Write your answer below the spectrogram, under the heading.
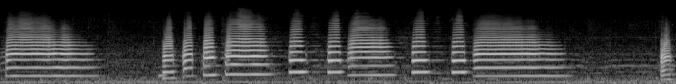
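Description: Trumpet playing a fanfare-like call in three phrases. Each phrase is a quick run of short notes closing on a long held note, with brief pauses between them, and another run starts at the very end.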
